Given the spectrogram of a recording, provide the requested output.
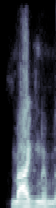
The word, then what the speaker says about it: Mangum: that shows how much is Mangum a scene is Mangum yeah the end is before the G he's also said he doesn't care I believe he pronounced it Magnum is a better law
